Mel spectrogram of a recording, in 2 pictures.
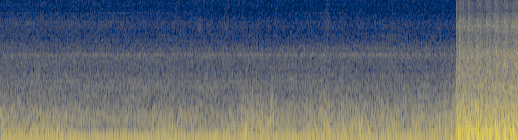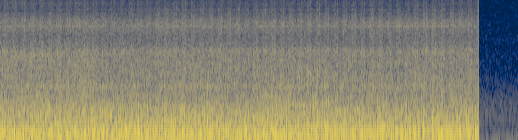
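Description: A steady low rumble, then about four and a half seconds in a sudden cut to a much louder helicopter running close by, a dense low-heavy rotor and engine noise that stops abruptly near the end.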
